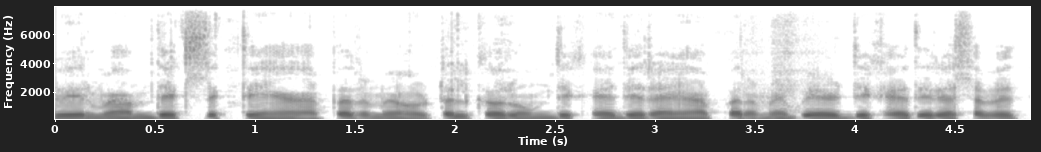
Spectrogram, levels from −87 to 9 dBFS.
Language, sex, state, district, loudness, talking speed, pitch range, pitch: Hindi, male, Uttar Pradesh, Muzaffarnagar, -36 LUFS, 305 wpm, 100-105 Hz, 105 Hz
